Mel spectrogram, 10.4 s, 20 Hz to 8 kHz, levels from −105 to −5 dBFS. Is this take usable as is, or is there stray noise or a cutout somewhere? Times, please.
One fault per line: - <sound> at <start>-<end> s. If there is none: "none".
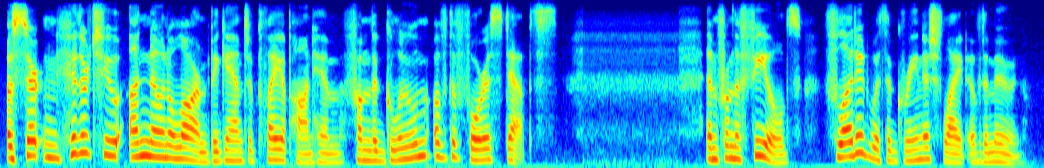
none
